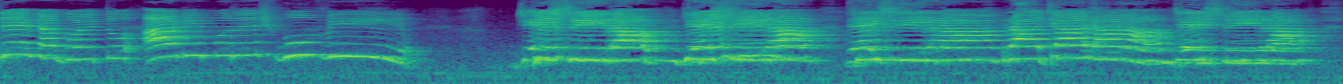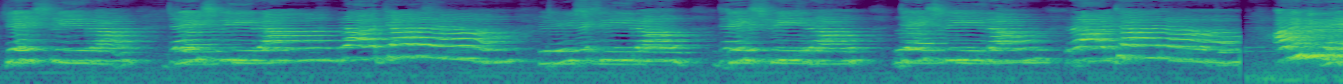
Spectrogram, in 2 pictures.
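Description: Children singing a song together with no instruments: a short opening phrase, a pause of about a second, then a long run of steady sung phrases.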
